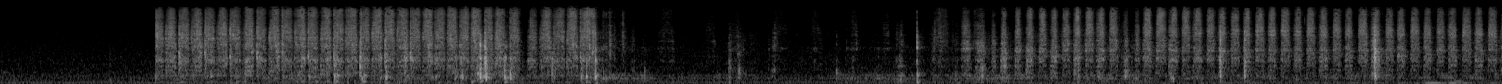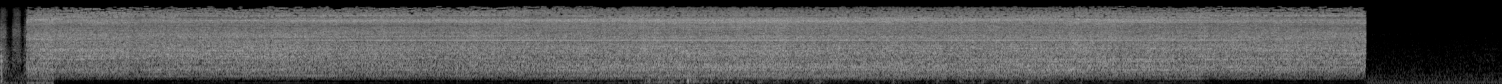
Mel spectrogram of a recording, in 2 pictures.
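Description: Hand sanding of a black plastic coffee-machine panel, rasping back and forth in quick, regular strokes. Midway it gives way to a small electric rotary polisher with a foam pad running steadily against the plastic, a loud even hiss with a faint high whine, which stops suddenly near the end.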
